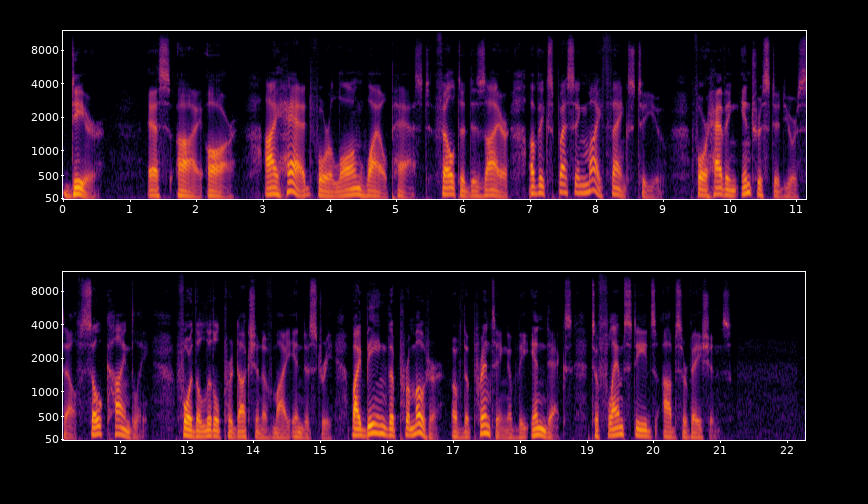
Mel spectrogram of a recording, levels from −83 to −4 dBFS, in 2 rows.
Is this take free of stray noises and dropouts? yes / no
yes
